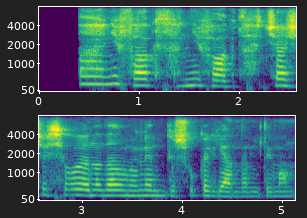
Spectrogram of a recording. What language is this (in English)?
Russian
